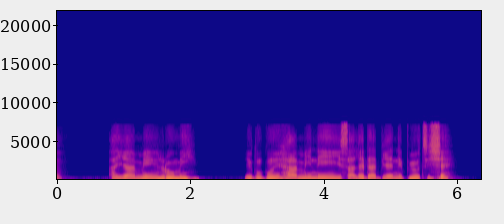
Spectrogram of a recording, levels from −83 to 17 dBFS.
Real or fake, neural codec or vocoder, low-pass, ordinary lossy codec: fake; codec, 16 kHz, about 1 kbps, DyCAST, with the encoder's durations; 7.2 kHz; none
